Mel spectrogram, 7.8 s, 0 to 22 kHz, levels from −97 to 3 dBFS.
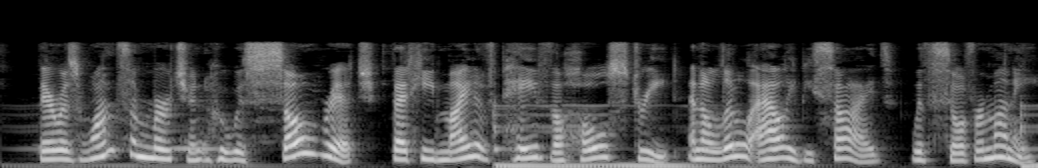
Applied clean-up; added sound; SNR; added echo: classical method log-MMSE.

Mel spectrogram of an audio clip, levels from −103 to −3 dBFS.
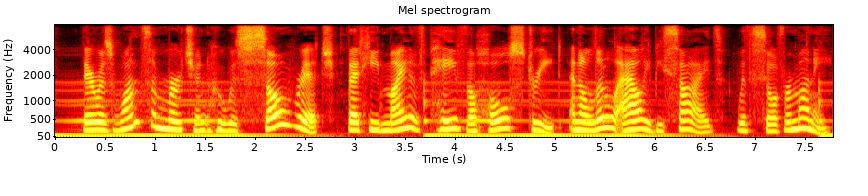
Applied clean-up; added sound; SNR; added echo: none; Keyboard (musical); 10 dB; none.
